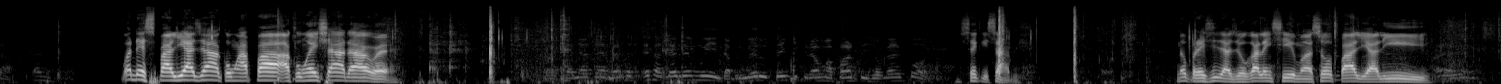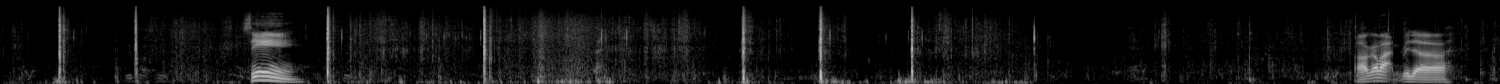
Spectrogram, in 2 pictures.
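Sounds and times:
machete chopping banana trunks: 0:04.8 - 0:05.8, 0:09.9 - 0:11.4, 0:15.5 - 0:16.6, 0:18.2 - 0:24.8.

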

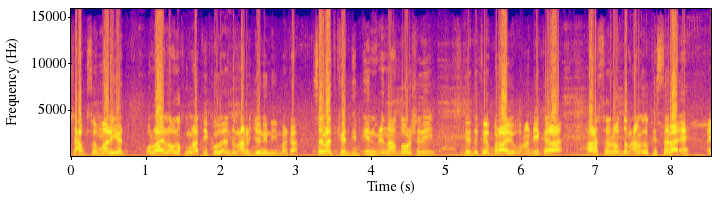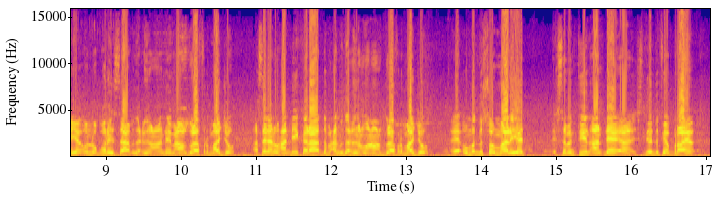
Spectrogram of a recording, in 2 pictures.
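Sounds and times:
man talking: 0:00.0 - 0:17.0
street noise hum: 0:00.0 - 0:17.0.

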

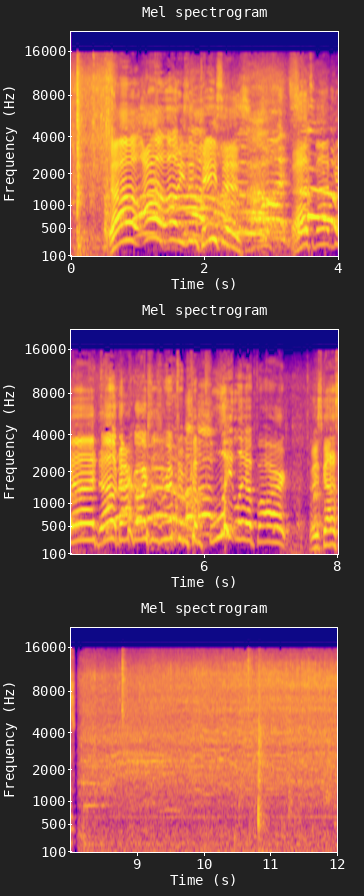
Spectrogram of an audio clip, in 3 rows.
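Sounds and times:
room background noise: 0:00.0 - 0:12.0.

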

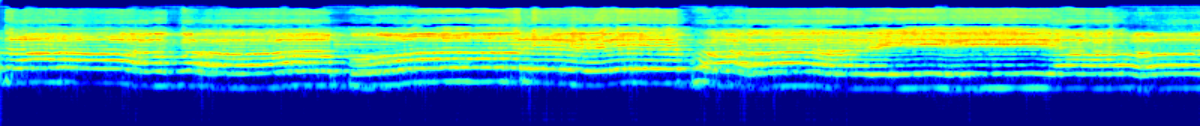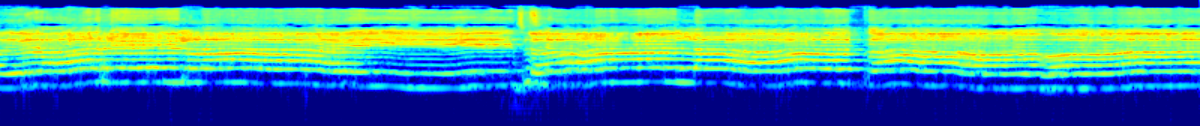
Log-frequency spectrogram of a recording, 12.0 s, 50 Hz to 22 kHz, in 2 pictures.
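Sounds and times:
women singing unaccompanied: 0:00.0 - 0:12.0.

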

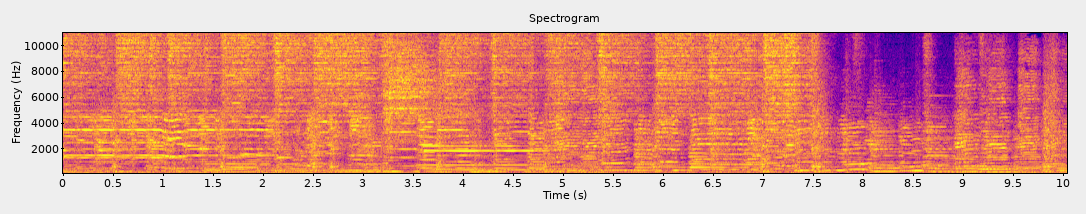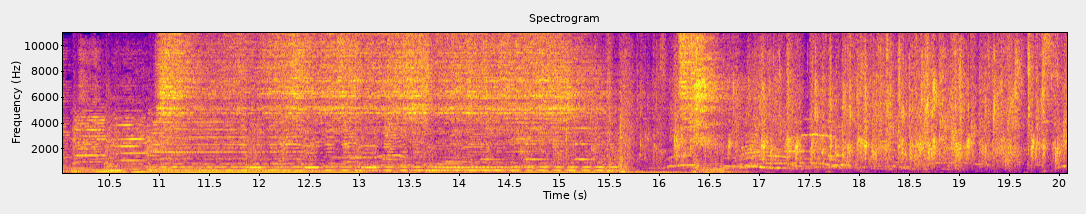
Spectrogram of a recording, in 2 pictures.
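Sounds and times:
harmonica through microphone: 0:00.0 - 0:15.8
live blues band playing: 0:00.0 - 0:17.9.

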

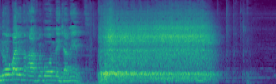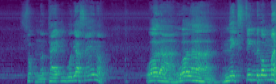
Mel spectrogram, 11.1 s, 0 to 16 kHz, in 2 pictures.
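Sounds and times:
blender motor running: 0:02.0 - 0:04.5.

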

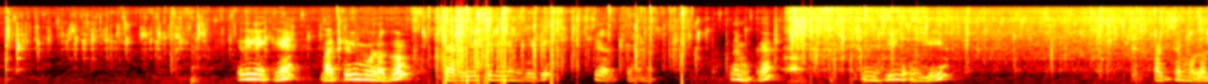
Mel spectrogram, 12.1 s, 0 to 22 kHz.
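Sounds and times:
seeds sizzling in hot oil: 0:00.0 - 0:12.0
crackles and pops: 0:04.2 - 0:09.8.

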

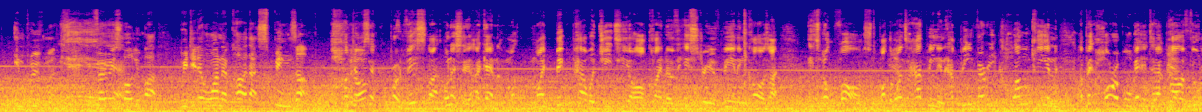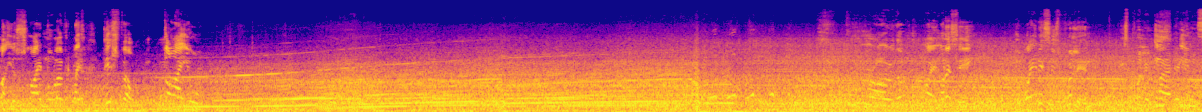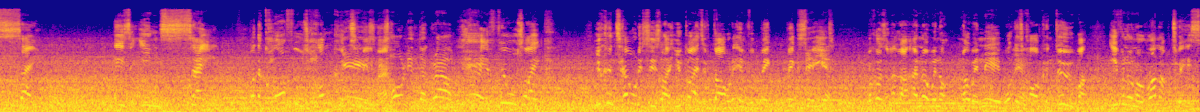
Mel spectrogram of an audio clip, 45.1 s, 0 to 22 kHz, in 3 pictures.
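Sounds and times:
people talking: 0:00.0 - 0:17.6, 0:23.7 - 0:30.6, 0:31.5 - 0:45.0
car engine accelerating hard: 0:00.0 - 0:45.0
road noise: 0:00.0 - 0:45.0.

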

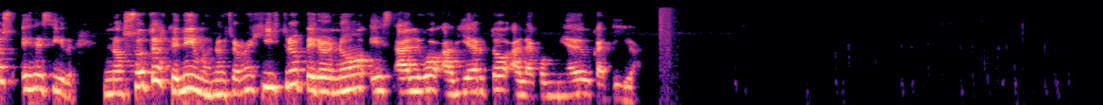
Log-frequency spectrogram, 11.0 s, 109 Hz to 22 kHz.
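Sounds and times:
keyboard typing: 0:07.5 - 0:11.0.

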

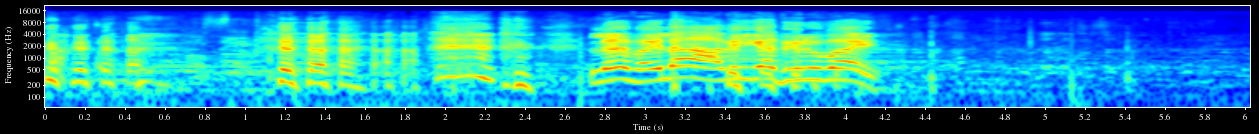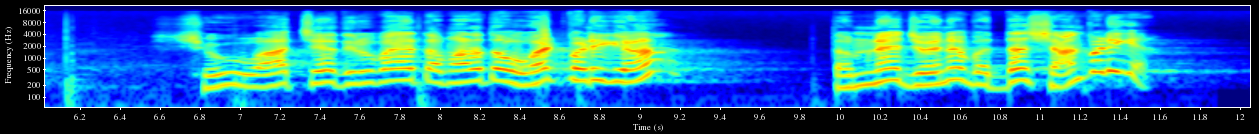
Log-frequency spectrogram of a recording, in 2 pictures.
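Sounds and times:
man talking: 0:02.7 - 0:04.3.

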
